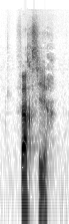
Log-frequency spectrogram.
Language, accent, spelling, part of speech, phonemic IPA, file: French, France, farcir, verb, /faʁ.siʁ/, LL-Q150 (fra)-farcir.wav
- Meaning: 1. to stuff; to put stuffing in something 2. to stuff something down or have something stuffed down one's throat, or to be force-fed 3. to get saddled with; to have to put up with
